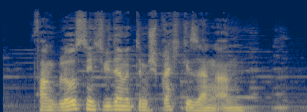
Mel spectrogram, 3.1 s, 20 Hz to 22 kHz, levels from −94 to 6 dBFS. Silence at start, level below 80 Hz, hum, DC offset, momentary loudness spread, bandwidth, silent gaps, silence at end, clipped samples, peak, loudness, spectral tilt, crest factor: 0.35 s; -50 dBFS; none; under 0.1%; 14 LU; 15 kHz; none; 0.2 s; under 0.1%; -4 dBFS; -21 LUFS; -5.5 dB/octave; 18 dB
